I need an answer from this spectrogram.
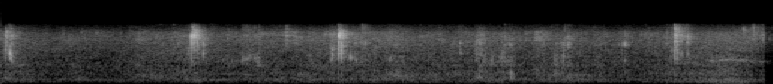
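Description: Close-miked eating sounds: chewing with sharp, wet mouth clicks, four standing out, the loudest about a second and a half and three seconds in, then biting into chicken asado meat on the drumstick near the end. The sound cuts off suddenly at the end.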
